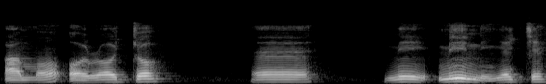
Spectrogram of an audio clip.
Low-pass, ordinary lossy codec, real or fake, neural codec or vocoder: 7.2 kHz; Opus, 32 kbps; real; none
